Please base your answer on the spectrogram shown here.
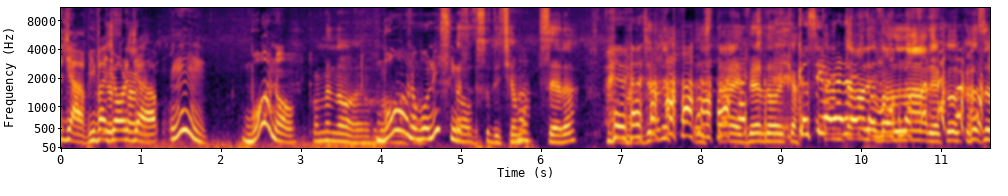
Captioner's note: laughs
